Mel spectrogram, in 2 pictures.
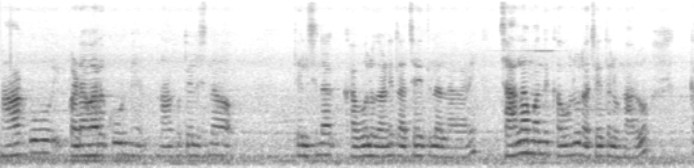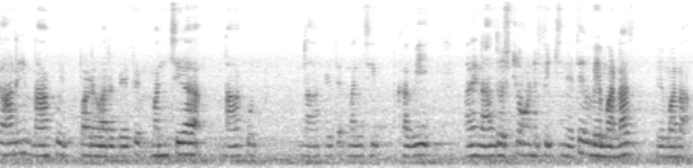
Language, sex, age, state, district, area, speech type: Telugu, male, 30-45, Andhra Pradesh, Srikakulam, urban, spontaneous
